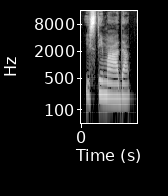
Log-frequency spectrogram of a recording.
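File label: "istimada", Sardinian, female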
